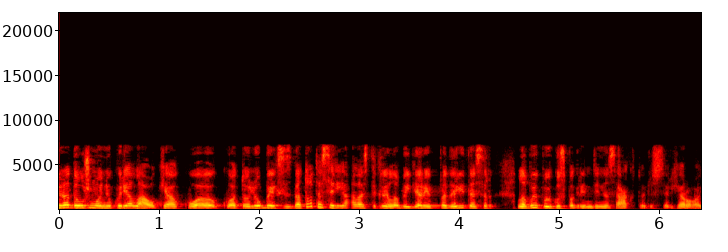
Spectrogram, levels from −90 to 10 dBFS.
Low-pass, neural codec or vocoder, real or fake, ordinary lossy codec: 7.2 kHz; none; real; MP3, 64 kbps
